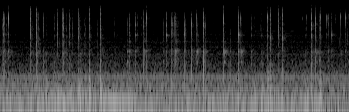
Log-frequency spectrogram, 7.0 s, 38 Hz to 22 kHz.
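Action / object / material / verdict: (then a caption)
tap / small glass spray bottle / glass / none. Long nails tap and scratch the glass body of a small glass spray bottle filled with yellow liquid, lying on its side. Quick, sharp, bright clicks come in irregular bursts with short scratching strokes, over a steady low rumble and a faint, constant tone near 290 Hz.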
